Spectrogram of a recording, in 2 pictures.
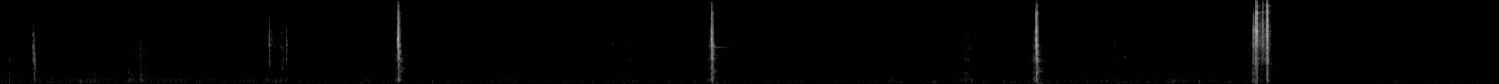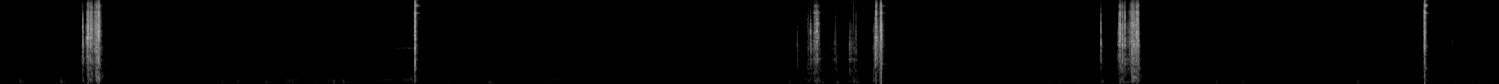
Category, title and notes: Sound effects > Other mechanisms, engines, machines
Racking and unracking a Remington 870's pump. REMINGTON 870 PUMP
